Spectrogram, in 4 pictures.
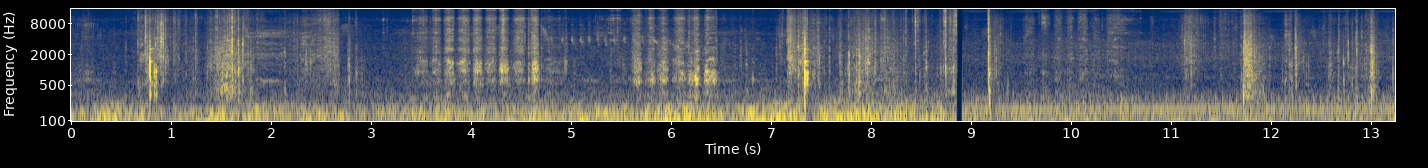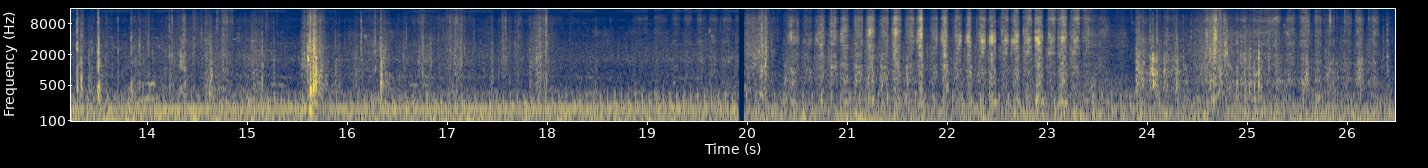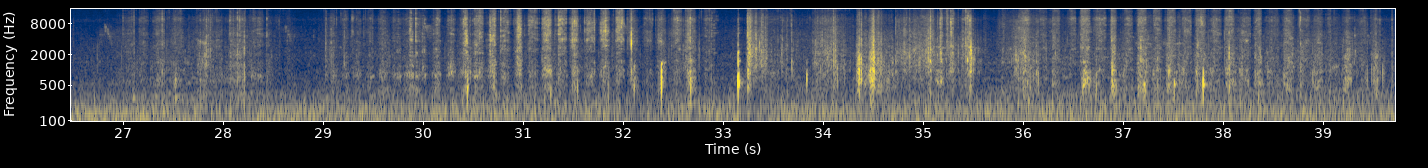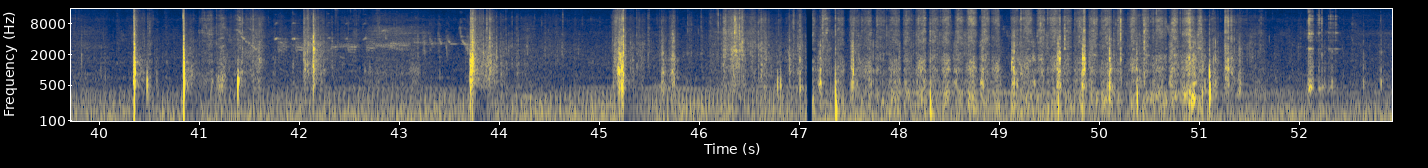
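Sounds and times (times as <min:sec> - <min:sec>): dry palm fronds crackling: 0:00.0 - 0:03.0, 0:10.8 - 0:18.4, 0:23.6 - 0:30.0, 0:32.6 - 0:36.5, 0:43.6 - 0:47.2
knife rasping through fish skin: 0:19.2 - 0:23.5, 0:29.1 - 0:32.9, 0:35.9 - 0:39.6.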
